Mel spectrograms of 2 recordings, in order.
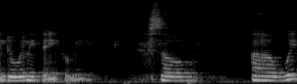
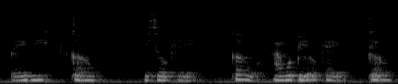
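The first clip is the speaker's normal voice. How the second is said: soft, gentle grandma's plea, much softer; grandma softly urging her grandchild to go, quiet and gentle; softest voice; 6 dB quieter than usual. Retold or imitated. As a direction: hush it down, tender and soothing, to a grandchild. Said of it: "with the softest voice".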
